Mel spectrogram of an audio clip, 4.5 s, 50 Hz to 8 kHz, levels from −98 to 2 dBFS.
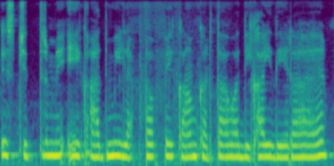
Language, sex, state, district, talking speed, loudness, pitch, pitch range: Hindi, female, Jharkhand, Deoghar, 190 wpm, -12 LUFS, 220 Hz, 210-235 Hz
